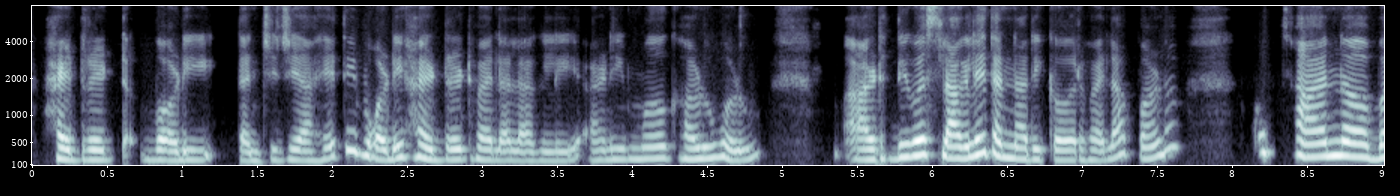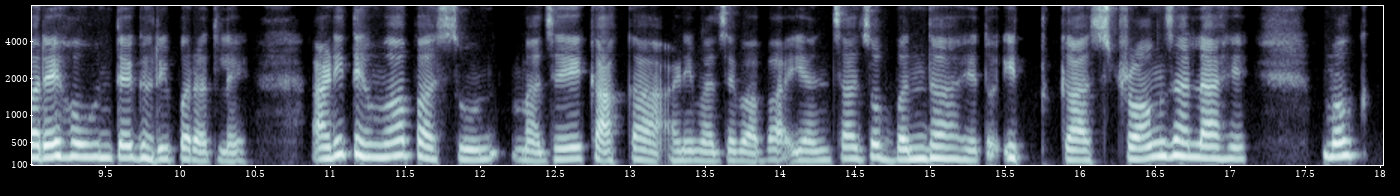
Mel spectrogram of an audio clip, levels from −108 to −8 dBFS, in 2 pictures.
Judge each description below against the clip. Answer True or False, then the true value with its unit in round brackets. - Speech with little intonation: False (4.1 semitones)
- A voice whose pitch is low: False (200 Hz)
